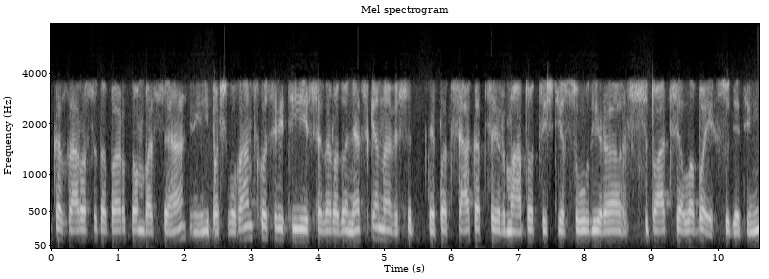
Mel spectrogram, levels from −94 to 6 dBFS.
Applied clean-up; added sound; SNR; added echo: none; none; none; none.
